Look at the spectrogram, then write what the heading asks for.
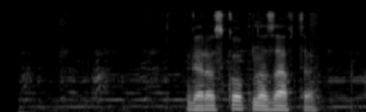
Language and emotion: Russian, neutral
